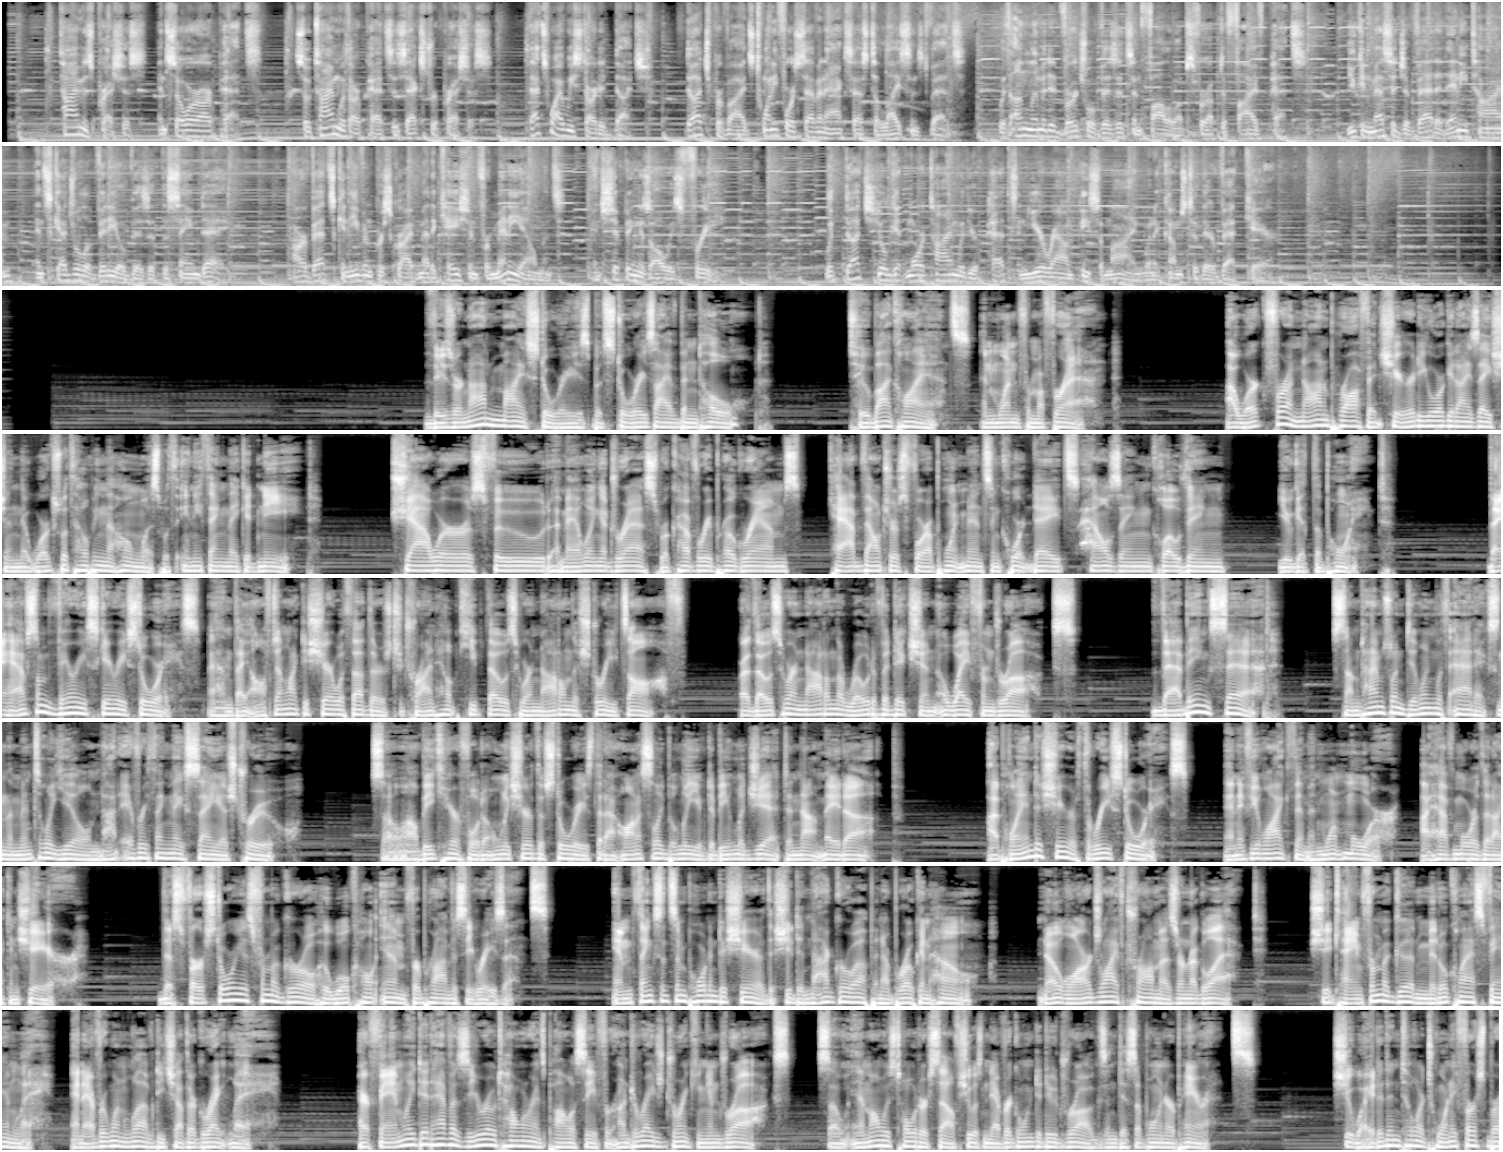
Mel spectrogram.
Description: Huge Thanks to these talented folks for their creepy music!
